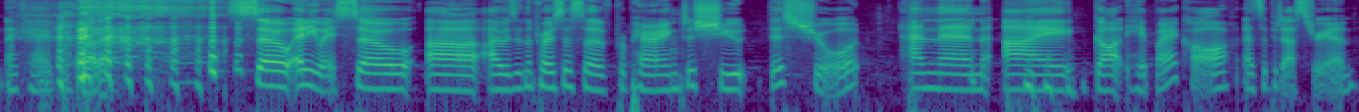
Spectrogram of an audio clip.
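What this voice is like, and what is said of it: Mixed English and American accent. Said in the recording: “I also have a weird accent because I'm originally from England ... I moved to America and I was 9 ... both my parents are English and I lived in England until I was 9. So I have like a really confusing accent”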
